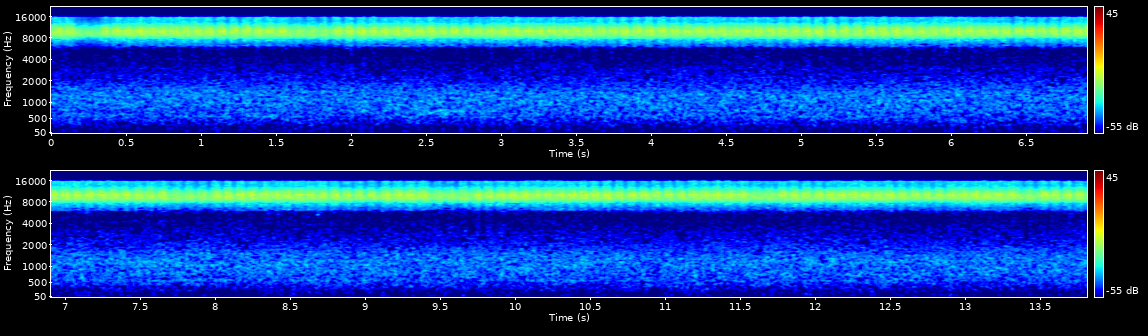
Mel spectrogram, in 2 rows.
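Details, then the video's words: Stridulating male crickets produce a constant, piercing high trill that never pauses, a uniform shimmering chorus over quiet mid-range hiss; nothing else is heard. "Most relaxing cricket sound for 8 hours"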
